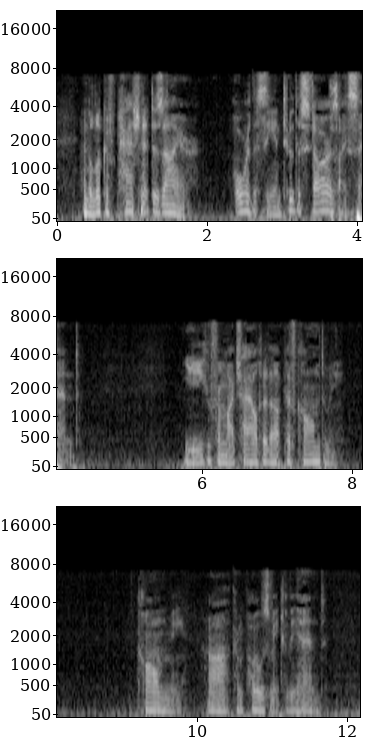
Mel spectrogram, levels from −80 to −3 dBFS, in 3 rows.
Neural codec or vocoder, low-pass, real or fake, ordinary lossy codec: codec, 16 kHz in and 24 kHz out, 2.2 kbps, FireRedTTS-2 codec; 7.2 kHz; fake; AAC, 32 kbps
